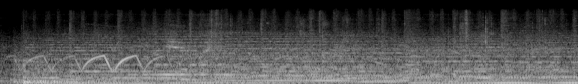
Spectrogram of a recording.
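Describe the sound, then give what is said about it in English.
Police and emergency vehicle sirens wail around a plane on the tarmac, a few rising and falling sweeps early on, over a steady low engine rumble that continues throughout. “As Flynn and Troy leave the cockpit, more police and emergency vehicles throng around the plane.”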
